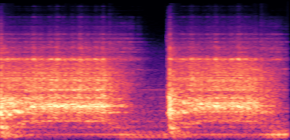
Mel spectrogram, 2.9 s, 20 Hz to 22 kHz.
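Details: Unimog 404 engine cranked with 24 V fed to the starter solenoid through a 12-to-24 V step-up inverter: two bursts of fast cranking, never firing. Spark is present and compression seems okay; no fuel is reaching it.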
